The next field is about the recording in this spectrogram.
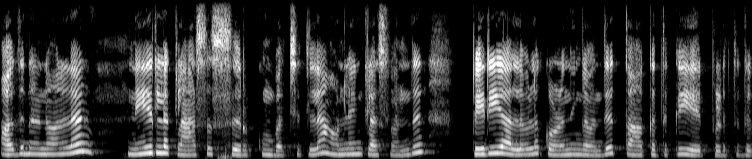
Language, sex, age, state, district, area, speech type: Tamil, female, 18-30, Tamil Nadu, Viluppuram, urban, spontaneous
